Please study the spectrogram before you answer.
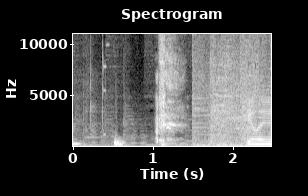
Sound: friend wheeze

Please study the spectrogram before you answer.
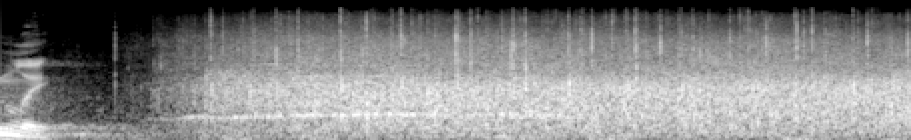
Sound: audience applauding

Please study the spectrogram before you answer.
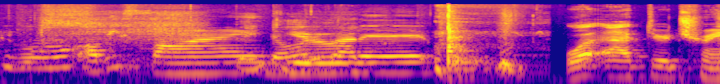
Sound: laughs

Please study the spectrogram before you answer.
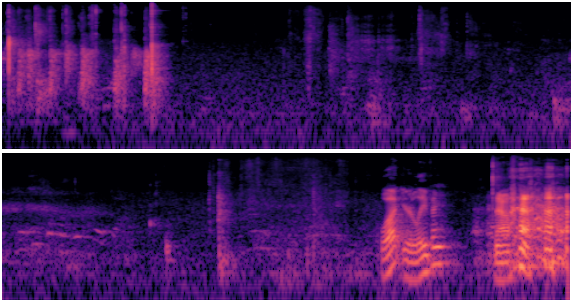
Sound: applause

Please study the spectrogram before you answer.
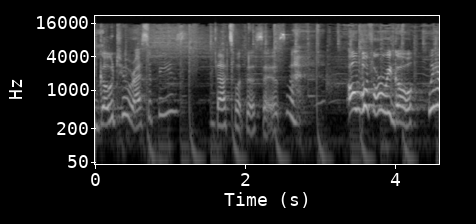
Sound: chuckles

